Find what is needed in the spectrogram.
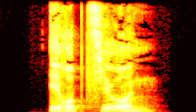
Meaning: eruption, usually of a volcano
- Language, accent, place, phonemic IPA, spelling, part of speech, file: German, Germany, Berlin, /eʁʊpˈt͡si̯oːn/, Eruption, noun, De-Eruption.ogg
